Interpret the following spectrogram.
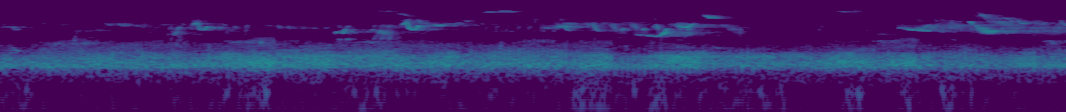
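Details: Steady croaking chorus of numerous frogs at a pond in Estonia during spring, low and murmuring without pause, accompanied by faint scattered chirps of birds in the background.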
